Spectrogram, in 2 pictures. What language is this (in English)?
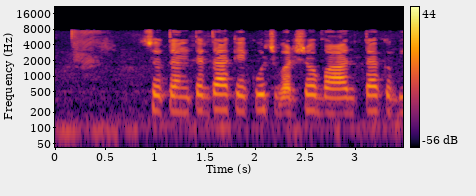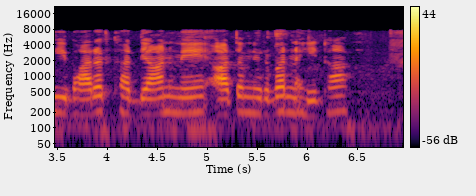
Hindi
